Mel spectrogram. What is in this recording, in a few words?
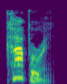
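"coppering", British English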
